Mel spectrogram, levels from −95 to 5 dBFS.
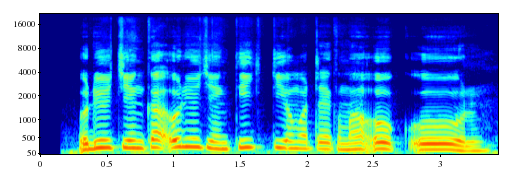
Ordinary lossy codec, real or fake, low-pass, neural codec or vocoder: none; fake; 19.8 kHz; vocoder, 44.1 kHz, 128 mel bands, Pupu-Vocoder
